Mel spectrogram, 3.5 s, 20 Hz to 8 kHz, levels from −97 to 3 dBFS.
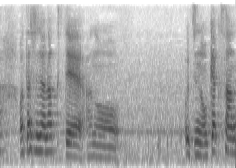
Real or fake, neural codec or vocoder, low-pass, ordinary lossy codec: real; none; 7.2 kHz; MP3, 48 kbps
